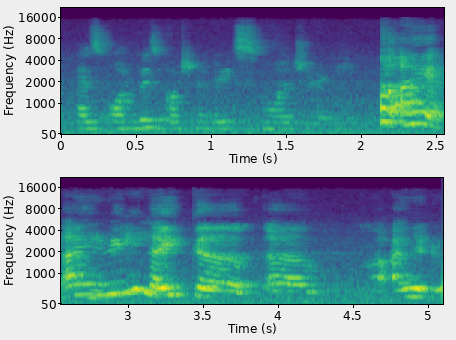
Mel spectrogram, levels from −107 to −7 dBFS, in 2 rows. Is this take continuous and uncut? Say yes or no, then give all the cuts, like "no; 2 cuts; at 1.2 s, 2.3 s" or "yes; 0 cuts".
no; 1 cut; at 2.1 s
